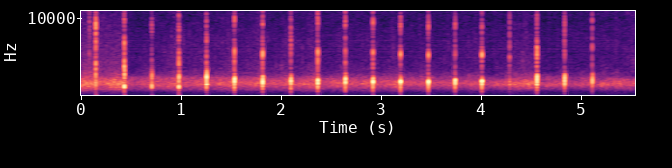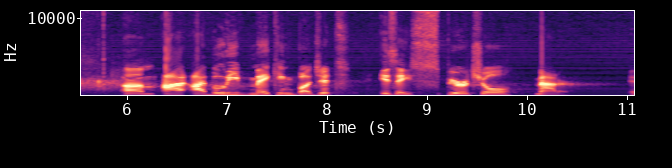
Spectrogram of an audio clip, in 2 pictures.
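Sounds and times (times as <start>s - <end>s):
audience applause: 0.0s - 6.2s
speech: 6.0s - 11.0s.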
